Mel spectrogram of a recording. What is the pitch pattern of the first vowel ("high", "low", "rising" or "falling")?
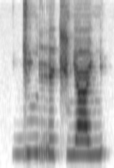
high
